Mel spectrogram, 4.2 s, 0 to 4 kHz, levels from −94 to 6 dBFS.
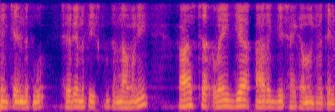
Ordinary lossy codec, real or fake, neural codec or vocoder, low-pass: AAC, 24 kbps; fake; codec, 24 kHz, 1 kbps, SNAC; 3.6 kHz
